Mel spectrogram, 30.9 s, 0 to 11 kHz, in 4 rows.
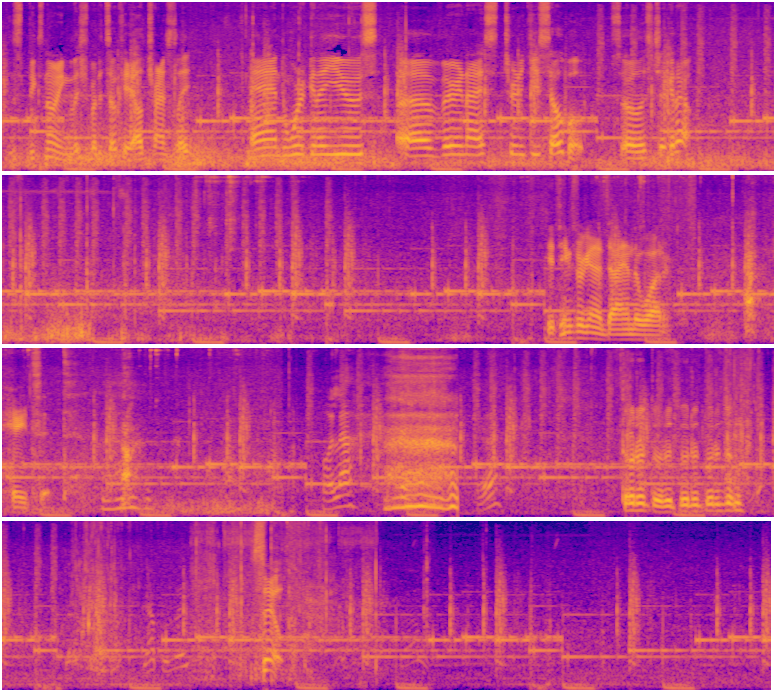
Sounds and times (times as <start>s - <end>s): Music: 0.0s - 30.8s.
